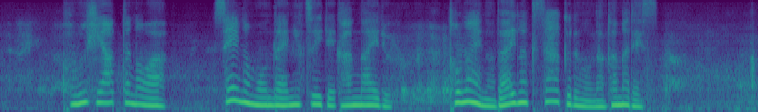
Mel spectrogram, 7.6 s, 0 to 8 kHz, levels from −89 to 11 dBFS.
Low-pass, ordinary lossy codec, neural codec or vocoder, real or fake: none; none; codec, 16 kHz, 0.8 kbps, ZipCodec; fake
